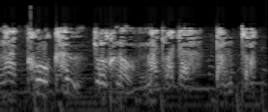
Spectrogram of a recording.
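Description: Speech only: a man talking steadily in Khmer commentary.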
